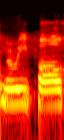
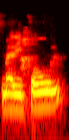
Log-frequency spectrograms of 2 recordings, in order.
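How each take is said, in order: First: The vowel in Paul sounds like 'aw'. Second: The vowel in Paul sounds like 'oh'. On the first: Other people have been saying it this way. The speaker calls it wrong. "They've been calling me Marie Paul for fifteen years" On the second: This is the name's real pronunciation. The speaker calls it right. "when it's Marie Paul ... A U means O"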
